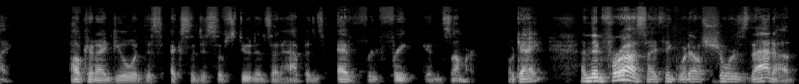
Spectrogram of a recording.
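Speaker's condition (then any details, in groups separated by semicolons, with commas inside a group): No condition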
